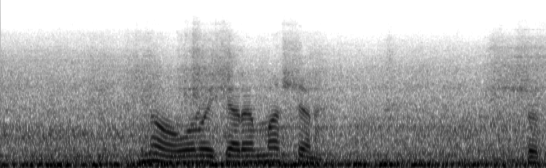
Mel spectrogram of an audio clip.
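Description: A tram rolls past.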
